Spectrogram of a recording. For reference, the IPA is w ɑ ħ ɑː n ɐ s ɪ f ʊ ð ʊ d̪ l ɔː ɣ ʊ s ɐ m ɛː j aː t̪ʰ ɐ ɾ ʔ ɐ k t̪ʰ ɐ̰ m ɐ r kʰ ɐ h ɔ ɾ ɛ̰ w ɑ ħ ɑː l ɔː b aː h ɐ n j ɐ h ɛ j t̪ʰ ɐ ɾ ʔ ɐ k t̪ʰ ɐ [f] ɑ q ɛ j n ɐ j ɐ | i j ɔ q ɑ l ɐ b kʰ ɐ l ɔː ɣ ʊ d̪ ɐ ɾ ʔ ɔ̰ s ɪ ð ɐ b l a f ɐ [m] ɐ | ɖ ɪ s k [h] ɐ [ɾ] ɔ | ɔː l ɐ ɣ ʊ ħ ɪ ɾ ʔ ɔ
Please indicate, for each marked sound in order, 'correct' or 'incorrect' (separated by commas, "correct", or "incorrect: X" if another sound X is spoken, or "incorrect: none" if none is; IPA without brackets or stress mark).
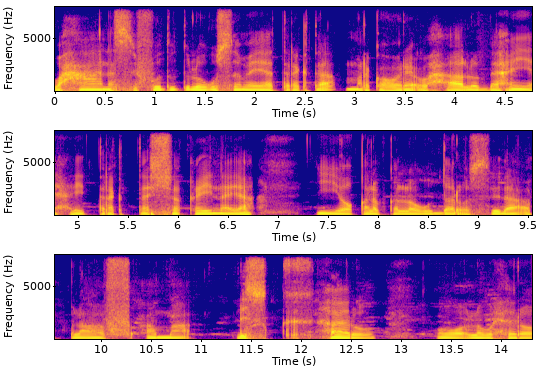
incorrect: ʃ, correct, correct, correct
